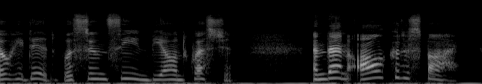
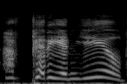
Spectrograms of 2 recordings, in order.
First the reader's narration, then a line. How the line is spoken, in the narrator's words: cried Aglovale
